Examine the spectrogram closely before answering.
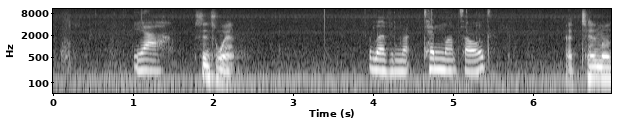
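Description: A young girl speaks cheerfully through a microphone.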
